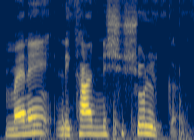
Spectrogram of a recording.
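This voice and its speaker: A man teaching a Hindi grammar lesson. He dictates example words slowly, asks the class questions and answers them himself, and urges viewers to repeat each word aloud with him. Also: a little high, fairly even intonation, slight background noise.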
